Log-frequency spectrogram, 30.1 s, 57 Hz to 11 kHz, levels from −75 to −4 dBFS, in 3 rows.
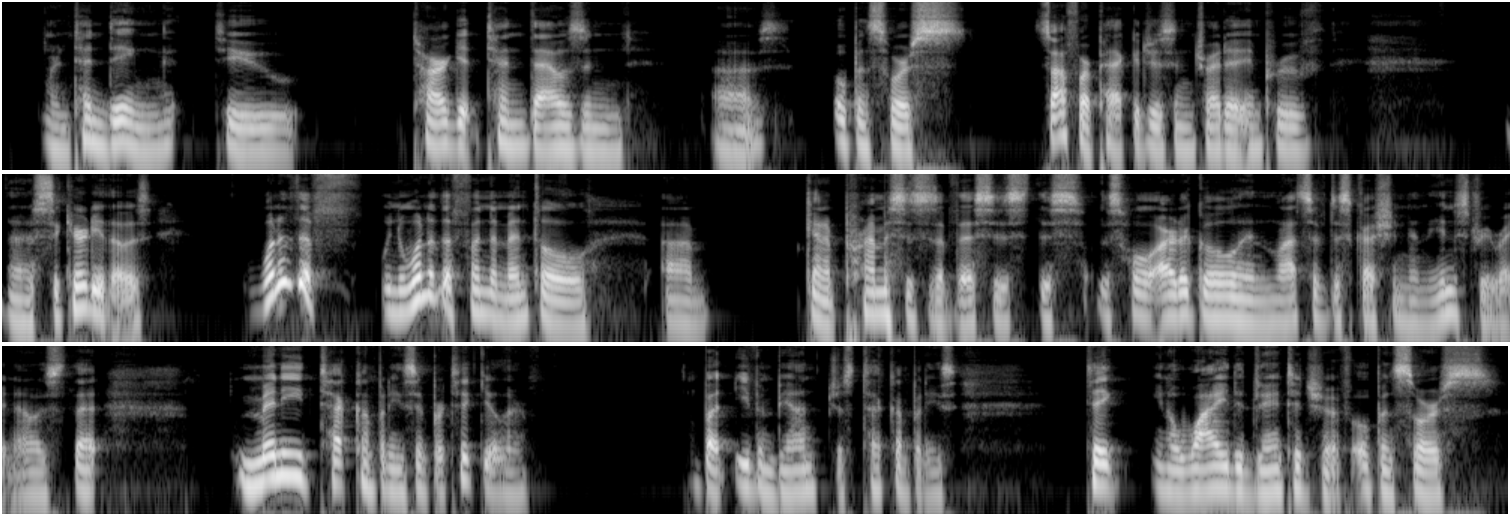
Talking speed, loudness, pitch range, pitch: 135 wpm, -20 LUFS, 110-135 Hz, 120 Hz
